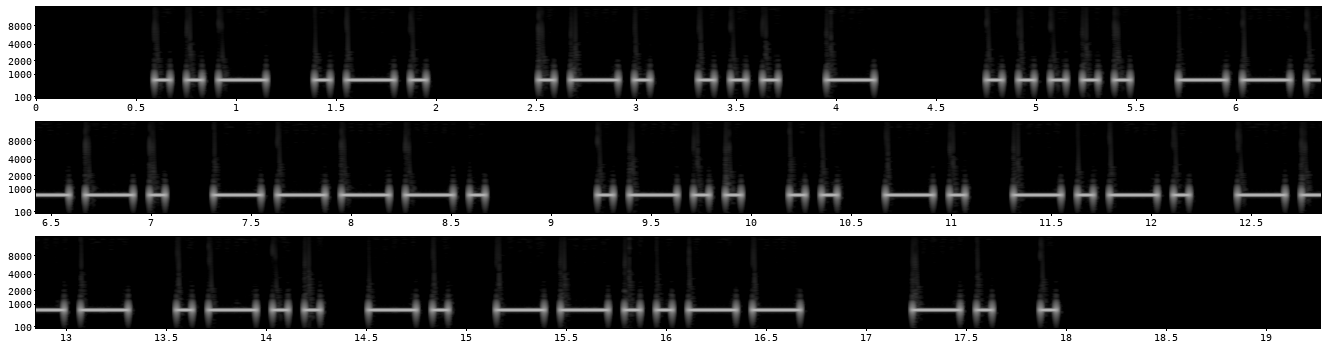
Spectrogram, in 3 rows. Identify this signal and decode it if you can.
Morse code, heard as a keyed tone, about 15 wpm, 700 Hz. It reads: UR RST 599 LINCOLN, NE
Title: Practice QSO - Exchange 1 - Beginning - 15wpm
